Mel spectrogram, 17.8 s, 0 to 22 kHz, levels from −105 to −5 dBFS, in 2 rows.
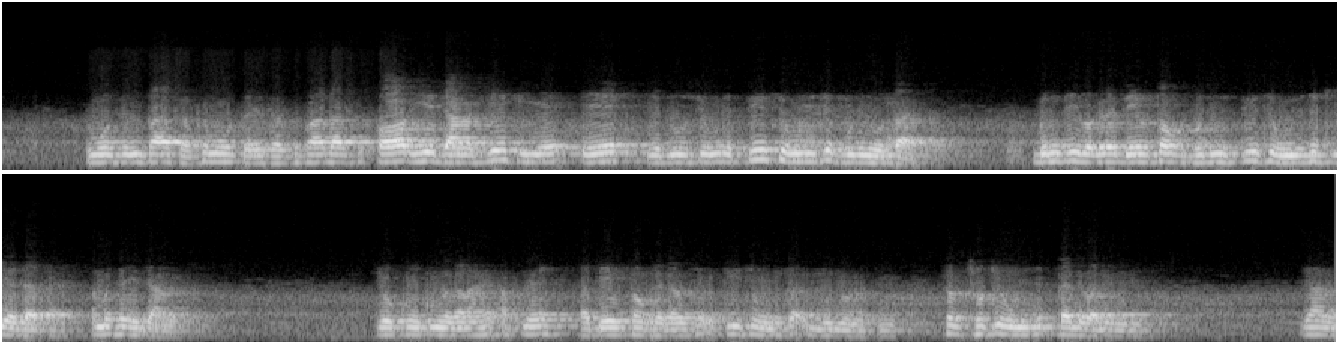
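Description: Nothing stood out on listening, and the sound shows the top end easing off near 12 kHz, which fits an Opus call path running at around 40 kbps.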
